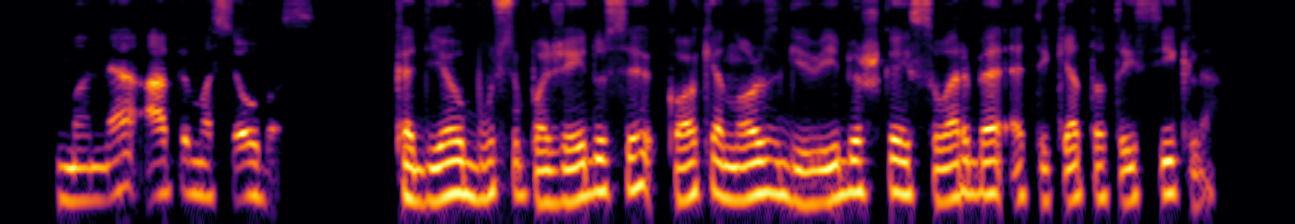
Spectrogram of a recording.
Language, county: Lithuanian, Klaipėda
